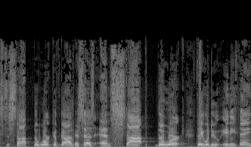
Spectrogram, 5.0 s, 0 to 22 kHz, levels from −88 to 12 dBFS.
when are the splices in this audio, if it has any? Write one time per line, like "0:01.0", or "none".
0:01.5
